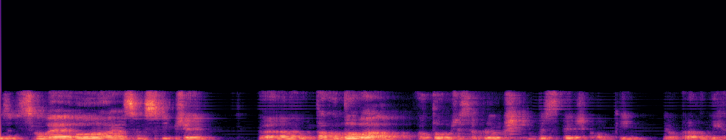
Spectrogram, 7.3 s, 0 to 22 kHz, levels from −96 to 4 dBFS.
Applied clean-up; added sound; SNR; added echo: neural mask model DeepFilterNet 3.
